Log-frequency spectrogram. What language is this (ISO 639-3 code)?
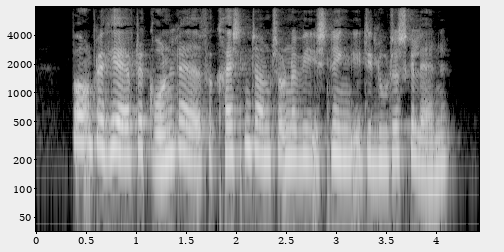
dan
